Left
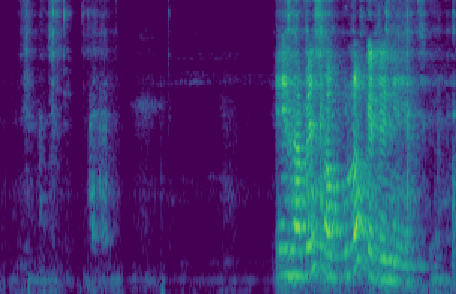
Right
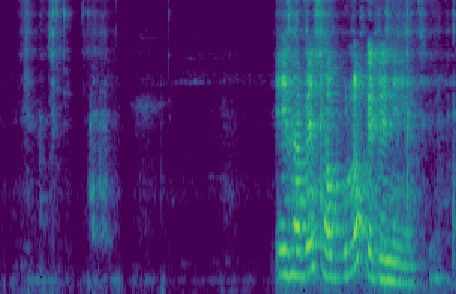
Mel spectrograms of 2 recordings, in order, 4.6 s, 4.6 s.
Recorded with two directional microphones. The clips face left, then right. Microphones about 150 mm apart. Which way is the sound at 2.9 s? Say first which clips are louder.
Right 1 dB; 45° right (ahead or behind).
